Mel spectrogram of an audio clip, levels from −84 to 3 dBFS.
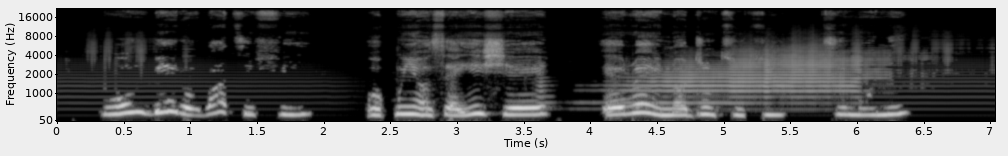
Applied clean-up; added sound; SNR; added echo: classical method spectral subtraction.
